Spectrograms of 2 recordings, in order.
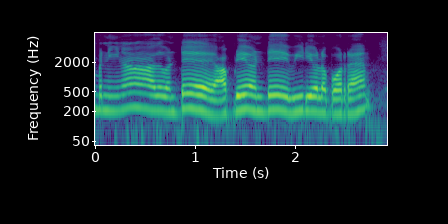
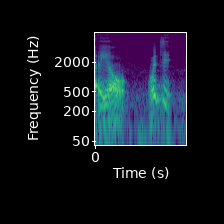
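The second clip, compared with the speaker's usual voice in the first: dismayed yelp; 9 semitones higher, 6 dB quieter than usual. Real, not acted. Dismayed as the fight goes wrong.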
